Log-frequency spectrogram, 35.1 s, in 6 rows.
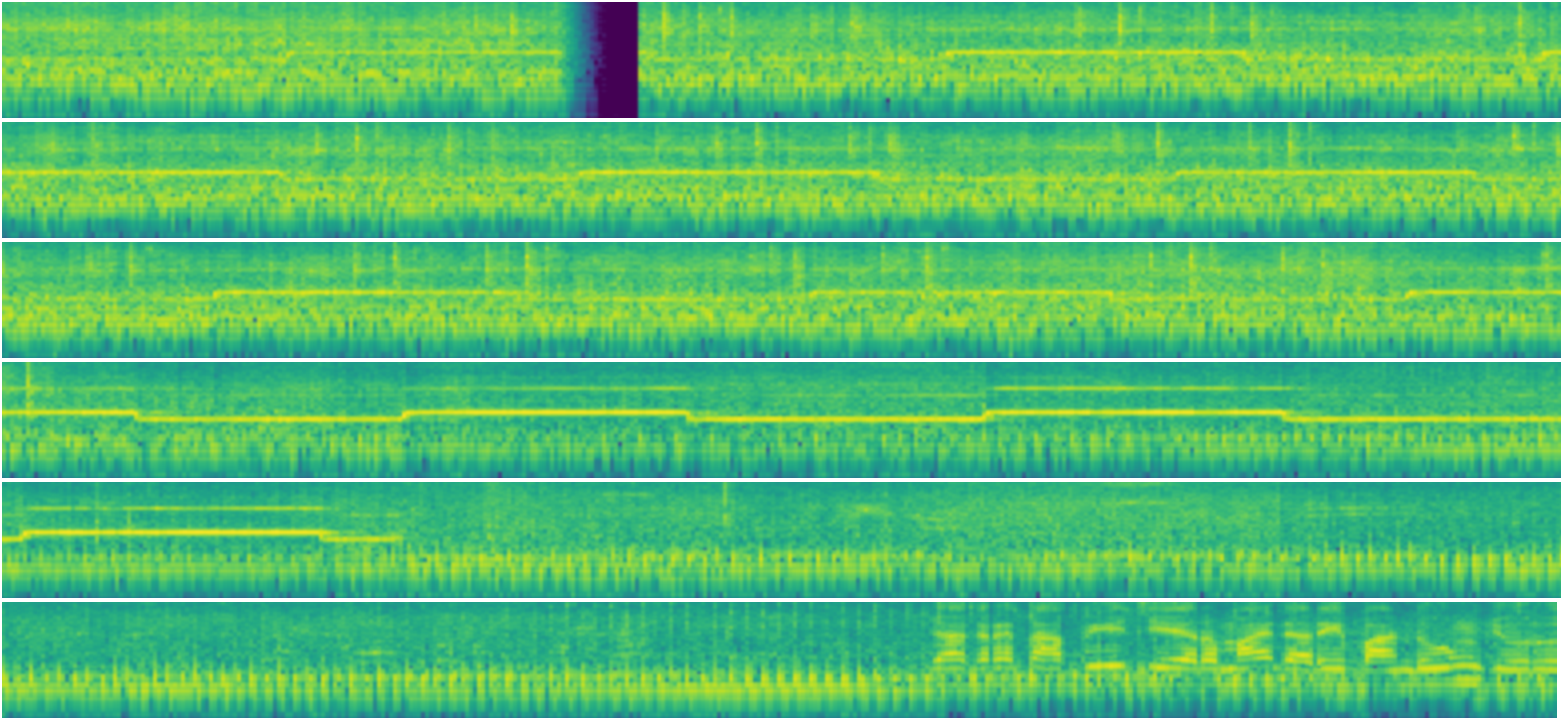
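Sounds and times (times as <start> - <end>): train wheels rumbling: 0.0 - 35.0
level-crossing warning alarm: 0.8 - 25.1
clacks over rail joints: 1.8 - 20.4.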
